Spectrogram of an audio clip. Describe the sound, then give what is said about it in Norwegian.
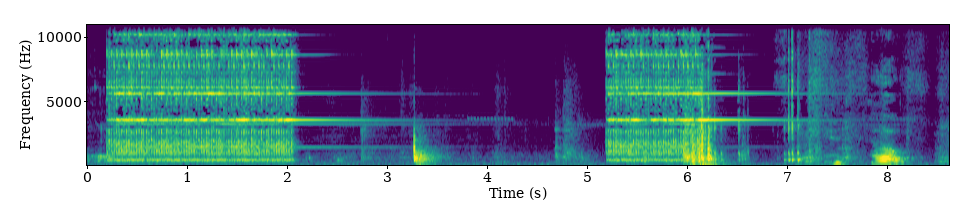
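An old-style telephone rings loudly in the middle of the night in two long bursts separated by a pause of a few seconds, followed by a short, indistinct voice near the end. “Hun som ringer og melder sin ankomst midt på natten, vet ikke hvorfor hun gjør det.”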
